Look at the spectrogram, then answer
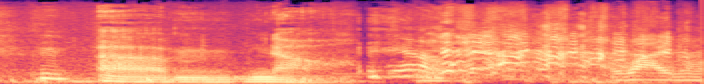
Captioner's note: audience laughing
